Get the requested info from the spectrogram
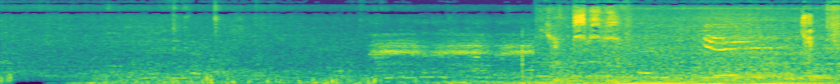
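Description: A kitten meowing: one long meow about halfway through and a shorter, falling meow near the end. A low rumble rises underneath in the last couple of seconds.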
